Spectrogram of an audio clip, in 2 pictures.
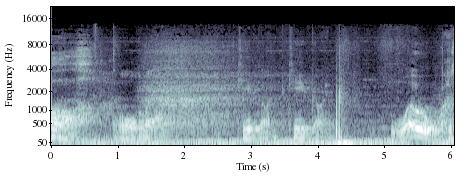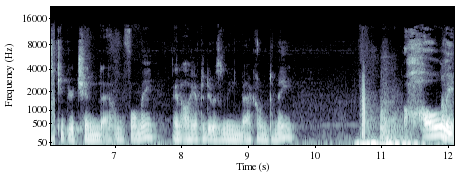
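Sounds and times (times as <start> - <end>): man speaking: 0.0 - 2.0.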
